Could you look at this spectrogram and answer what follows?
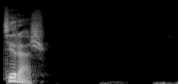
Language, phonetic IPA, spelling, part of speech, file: Russian, [tʲɪˈraʂ], тираж, noun, Ru-тираж.ogg
- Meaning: 1. number of printed copies 2. circulation (of a periodical) 3. drawing (of a lottery)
